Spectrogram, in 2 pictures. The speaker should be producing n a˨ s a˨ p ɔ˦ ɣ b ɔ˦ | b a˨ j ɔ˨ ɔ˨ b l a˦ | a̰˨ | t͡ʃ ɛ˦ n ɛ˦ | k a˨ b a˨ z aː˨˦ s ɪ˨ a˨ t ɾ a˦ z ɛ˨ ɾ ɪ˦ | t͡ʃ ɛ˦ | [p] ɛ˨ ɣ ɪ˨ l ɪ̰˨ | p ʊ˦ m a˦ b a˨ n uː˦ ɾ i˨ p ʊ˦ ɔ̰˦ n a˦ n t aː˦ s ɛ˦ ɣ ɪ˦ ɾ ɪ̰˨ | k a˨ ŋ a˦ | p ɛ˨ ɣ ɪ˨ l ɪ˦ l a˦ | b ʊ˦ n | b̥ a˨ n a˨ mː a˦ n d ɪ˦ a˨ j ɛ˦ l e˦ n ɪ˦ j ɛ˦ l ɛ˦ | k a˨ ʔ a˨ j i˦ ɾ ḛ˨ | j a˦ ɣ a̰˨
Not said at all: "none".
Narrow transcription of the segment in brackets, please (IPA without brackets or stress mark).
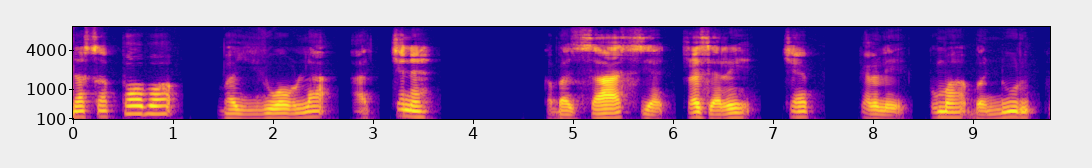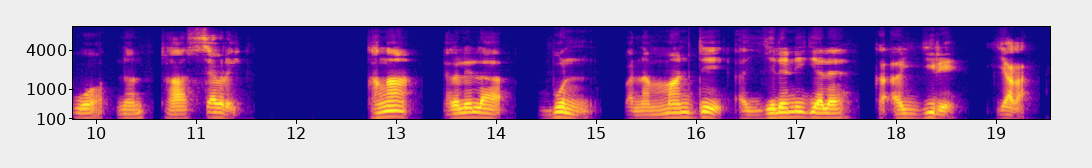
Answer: p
